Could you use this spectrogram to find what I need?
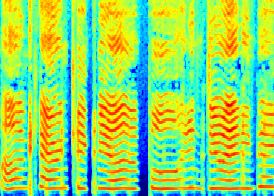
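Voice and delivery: play-acted, weepy crying child voice, very high. Telling a story about the pool, act out the complaint to your mom, imitating Billy crying. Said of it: "goes to my mother's house crying".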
